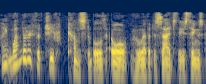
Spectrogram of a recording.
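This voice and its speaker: Husky, haughty English gentleman. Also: low-pitched, huge pitch swings, heavily acted. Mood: dry, speculative. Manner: pompous, fastidious, measured formal speech. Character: urbane, haughty English island castle owner, coolly sardonic. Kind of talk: radio drama acting.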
